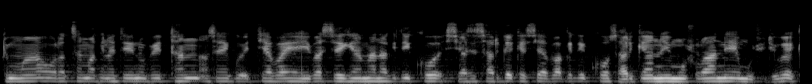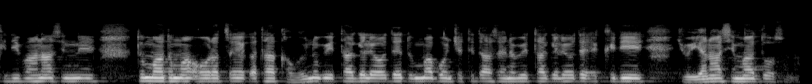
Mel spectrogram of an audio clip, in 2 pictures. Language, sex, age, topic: Gamo, male, 25-35, government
